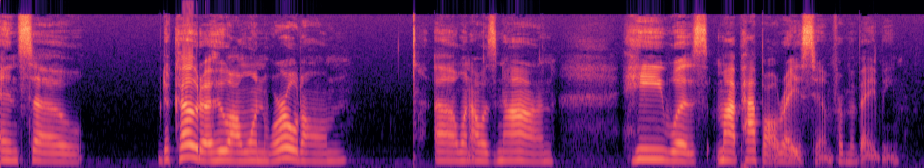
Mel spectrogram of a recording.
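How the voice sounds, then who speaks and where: Speaking fairly slowly, a woman with a Southern US accent keeps her intonation fairly even at medium pitch. She pauses often and at length. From North Louisiana. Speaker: songwriter and singer. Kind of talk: casual interview chat.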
